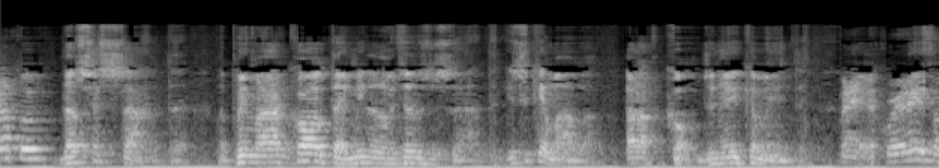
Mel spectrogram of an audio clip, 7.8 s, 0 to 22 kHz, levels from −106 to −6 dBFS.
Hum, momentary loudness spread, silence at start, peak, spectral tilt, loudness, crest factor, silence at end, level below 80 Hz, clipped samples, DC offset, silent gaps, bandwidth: none; 14 LU; 0 s; -10 dBFS; -5 dB/octave; -29 LUFS; 18 dB; 0 s; -54 dBFS; under 0.1%; 2%; none; 12 kHz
